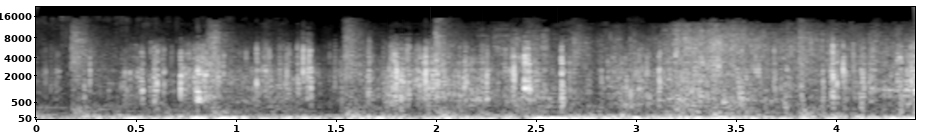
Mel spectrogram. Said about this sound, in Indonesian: Wah, ada gempa. Awas, awas. Ayo semua turun.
